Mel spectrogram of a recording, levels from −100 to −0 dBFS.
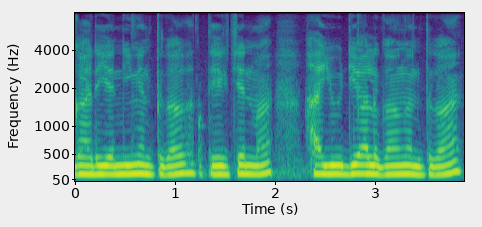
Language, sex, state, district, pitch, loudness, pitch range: Wancho, male, Arunachal Pradesh, Longding, 150 Hz, -12 LUFS, 150-155 Hz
